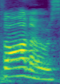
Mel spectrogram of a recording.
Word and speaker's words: Thanos: greek i learned that thanos comes from the greek word thanatos death so then i change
